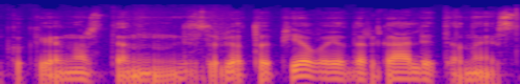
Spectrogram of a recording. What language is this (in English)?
Lithuanian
